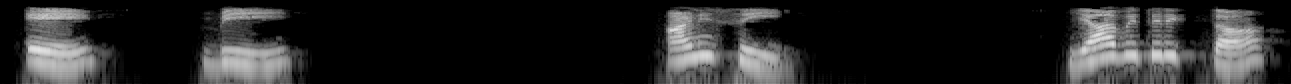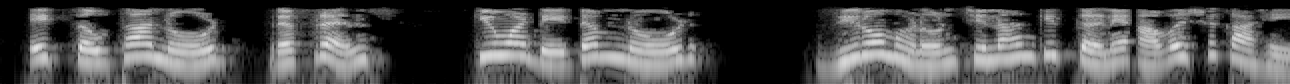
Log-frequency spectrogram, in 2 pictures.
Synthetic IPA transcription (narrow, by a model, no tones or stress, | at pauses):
e | bi | aɽ̃isi | jaʋit̪iɾik̚t̪ə | ek̚t͡səwt̪ʰanoɽ | ɾefɾəns | kĩw̃ʋaɖeʈəmnoɽ | d͡ziɾom̤əɽ̃uːnt͡ɕinːaɦəŋkiːt̪̚kəɾɳeʔaʋəɕjəkaɦe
